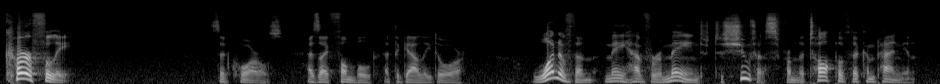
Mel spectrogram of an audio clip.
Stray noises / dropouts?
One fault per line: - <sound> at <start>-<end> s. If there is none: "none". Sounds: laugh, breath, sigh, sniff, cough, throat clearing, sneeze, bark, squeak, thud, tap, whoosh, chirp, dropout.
none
